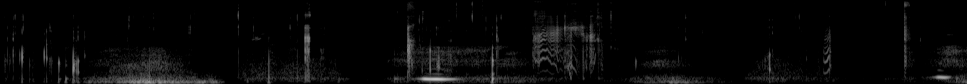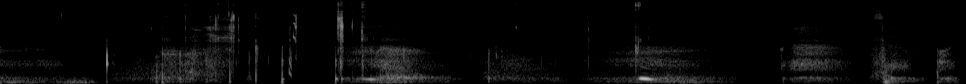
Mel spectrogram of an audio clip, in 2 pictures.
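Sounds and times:
wet mouth sounds of someone chewing and nibbling on an ear: 0.0s - 10.0s, 10.8s - 13.6s.

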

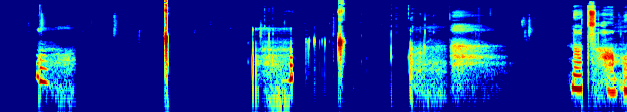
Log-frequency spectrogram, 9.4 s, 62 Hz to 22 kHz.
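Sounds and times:
speech: 0.6s - 0.8s, 8.6s - 9.4s
wet kissing sounds close to the ear: 4.4s - 5.2s.

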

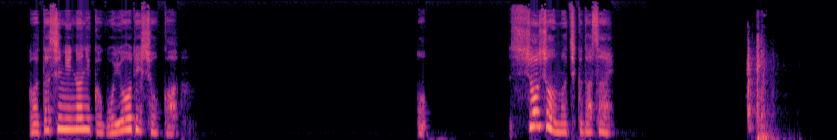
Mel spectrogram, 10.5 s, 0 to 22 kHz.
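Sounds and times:
speech: 0.4s - 2.4s, 6.4s - 7.8s
door latch click: 9.4s - 9.8s
door swinging shut with a solid thud: 9.4s - 10.0s.

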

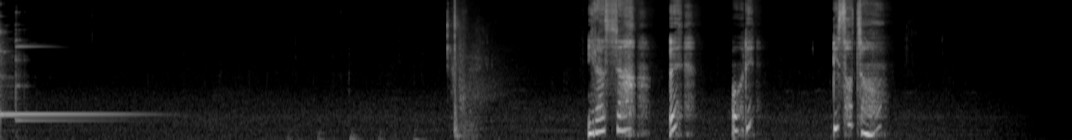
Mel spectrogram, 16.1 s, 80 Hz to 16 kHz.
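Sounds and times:
doorbell chime ringing as the button is pressed: 0.0s - 2.4s
speech: 8.9s - 10.2s, 11.2s - 11.4s, 12.7s - 13.3s.

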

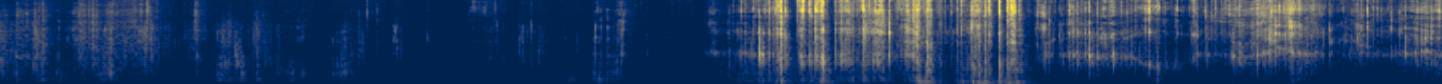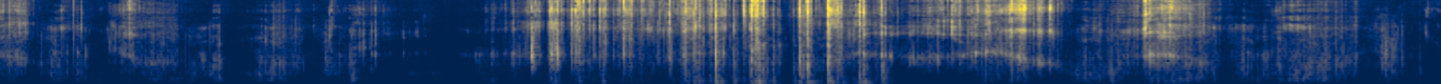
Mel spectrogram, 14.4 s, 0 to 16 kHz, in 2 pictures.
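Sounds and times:
dried nori seaweed being bitten and chewed: 3.7s - 8.0s, 9.8s - 13.9s.

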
